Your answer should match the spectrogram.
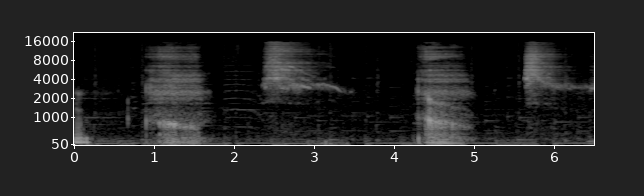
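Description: A person making snore-like breathing sounds: two slow rounds, each a rough lower breath followed by a higher hissing one.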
